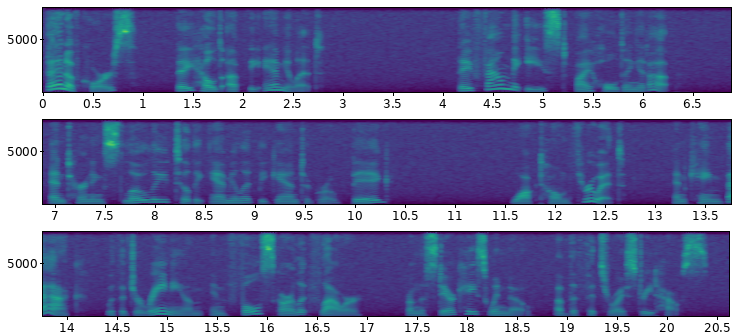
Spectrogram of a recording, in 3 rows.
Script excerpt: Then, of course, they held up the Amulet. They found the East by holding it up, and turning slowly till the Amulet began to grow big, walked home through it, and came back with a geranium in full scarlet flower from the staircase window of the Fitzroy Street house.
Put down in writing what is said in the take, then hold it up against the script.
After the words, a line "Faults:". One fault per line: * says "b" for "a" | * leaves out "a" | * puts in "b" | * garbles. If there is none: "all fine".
Then, of course, they held up the Amulet. They found the East by holding it up, and turning slowly till the Amulet began to grow big, walked home through it, and came back with a geranium in full scarlet flower from the staircase window of the Fitzroy Street house.
Faults:
all fine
